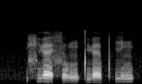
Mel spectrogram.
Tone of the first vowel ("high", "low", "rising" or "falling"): falling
